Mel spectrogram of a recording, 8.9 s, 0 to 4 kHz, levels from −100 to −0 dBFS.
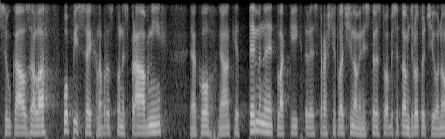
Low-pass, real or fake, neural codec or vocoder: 3.6 kHz; fake; codec, 16 kHz, about 1 kbps, DyCAST, with the encoder's durations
